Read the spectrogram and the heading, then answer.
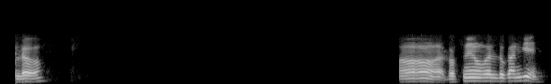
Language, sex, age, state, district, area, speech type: Odia, male, 30-45, Odisha, Boudh, rural, conversation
